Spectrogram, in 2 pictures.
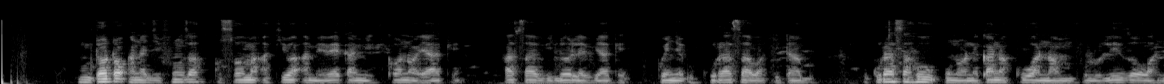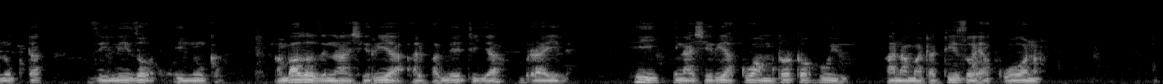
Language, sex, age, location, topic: Swahili, male, 25-35, Nairobi, education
